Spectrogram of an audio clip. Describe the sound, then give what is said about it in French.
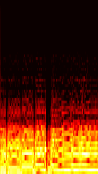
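A heavily saturated electric guitar plays a solo in E major, its distorted notes held with long sustain and trailed by delay and reverb, moving through several pitches before settling on one long held note. “Le son, vous revenez au son saturé, très saturé pour avoir du sustain, un délai, une reverb. Et alors là, encore une fois, le solo va vraiment coller à la grille”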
